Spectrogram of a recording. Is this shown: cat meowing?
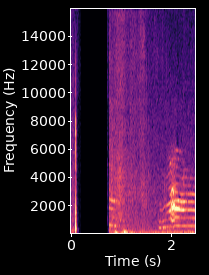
yes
